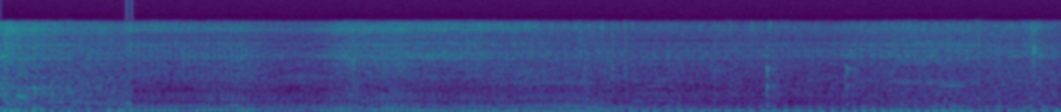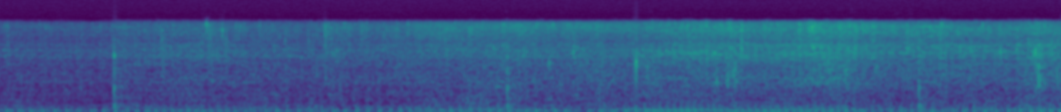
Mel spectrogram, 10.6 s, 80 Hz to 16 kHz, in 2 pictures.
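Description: KTM Duke 200's single-cylinder engine running at low revs over rough ground. It fades in the first second or two and grows louder again near the end as the bike comes close.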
